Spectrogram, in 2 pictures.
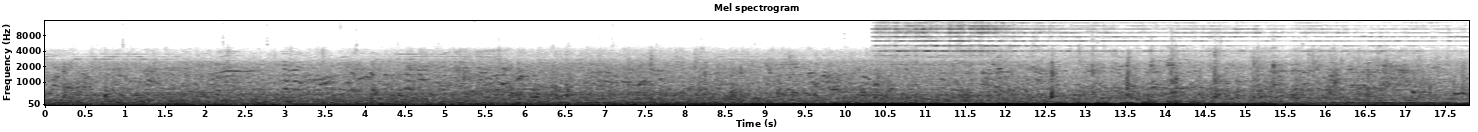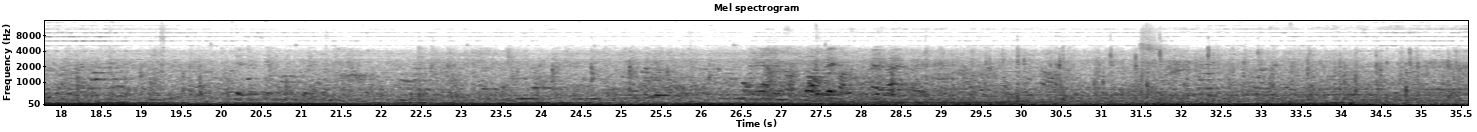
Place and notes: Taichung Station, Taiwan - soundwalk
Arrive at the station, After the underpass, Then out of the station, Zoom H4n+ Soundman OKM II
